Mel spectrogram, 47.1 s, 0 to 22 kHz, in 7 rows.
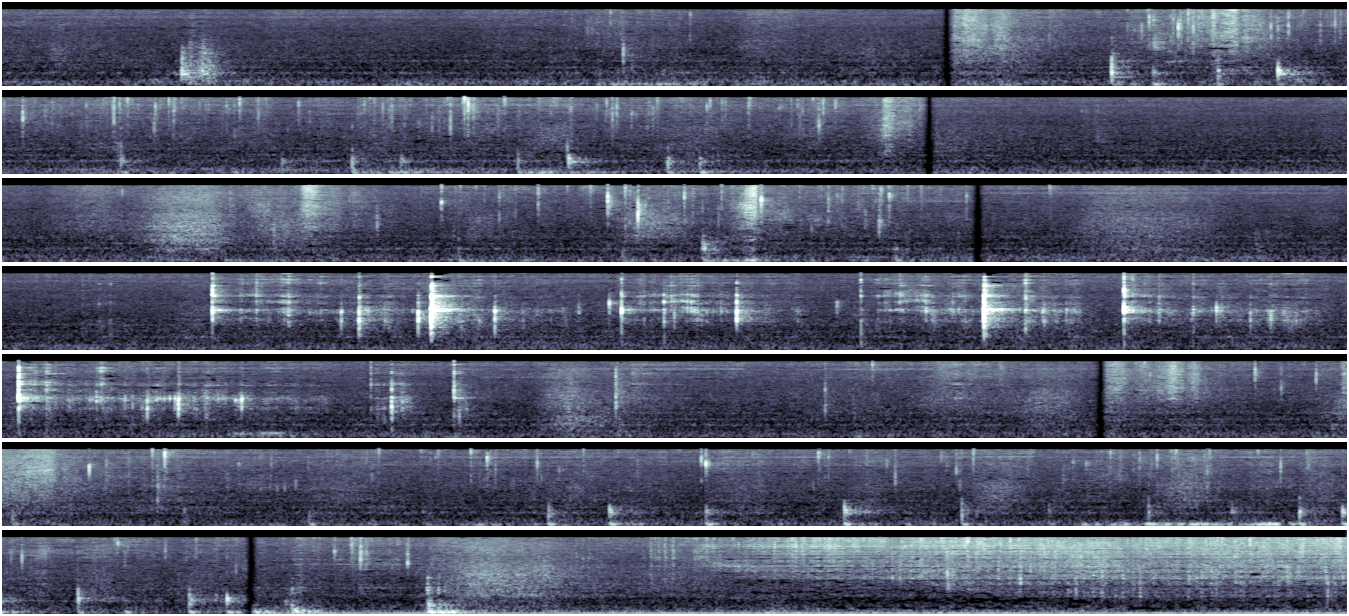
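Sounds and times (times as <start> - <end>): wet stirring of batter: 4.7 - 11.4, 14.9 - 18.4, 21.2 - 29.3, 32.4 - 47.0.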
